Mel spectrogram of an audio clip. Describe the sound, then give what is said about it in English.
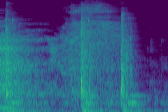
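A door swings and is shut, a broad scraping rush ending in two quick knocks as it closes and latches, with no voices. “Shut that door.”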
